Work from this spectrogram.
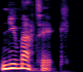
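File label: "pneumatic", British English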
